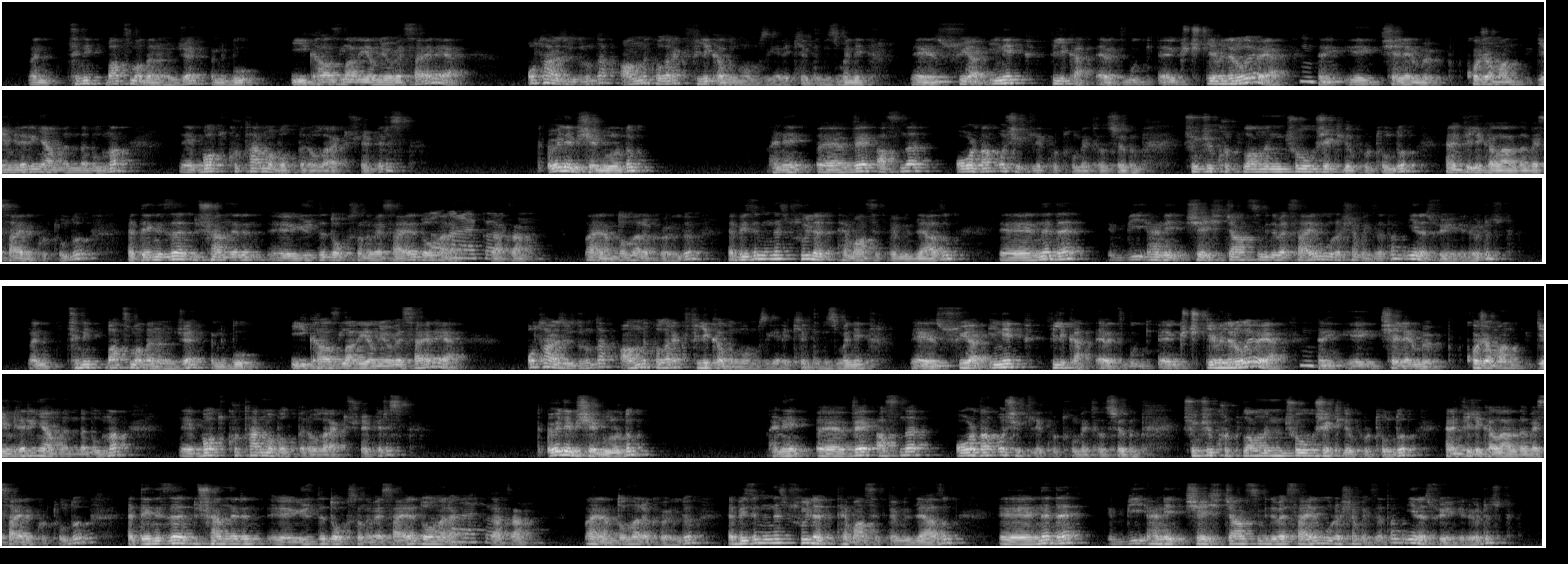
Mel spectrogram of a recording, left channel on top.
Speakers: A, on the right; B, on the left.
A: hani Titanic batmadan önce hani bu ikazlar yanıyor vesaire ya o tarz bir durumda anlık olarak filika bulmamız gerekirdi bizim. Hani e,
B: İlka.
A: suya inip filika evet bu e, küçük gemiler oluyor ya
B: Hı hı.
A: hani e, şeylerin böyle kocaman gemilerin yanlarında bulunan e, bot kurtarma botları olarak düşünebiliriz öyle bir şey bulurdum. Hani e, ve aslında oradan o şekilde kurtulmaya çalışırdım. Çünkü kurtulanların çoğu bu şekilde kurtuldu. Hani
B: Hı
A: filikalarda
B: hı.
A: vesaire kurtuldu. Ha, denize düşenlerin e, yüzde doksanı vesaire donarak
B: Donarak öldü.
A: zaten Aynen donarak öldü. E, bizim ne suyla temas etmemiz lazım e, ne de bir hani şey can simidi vesaire uğraşamayız zaten. Yine suya giriyoruz.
